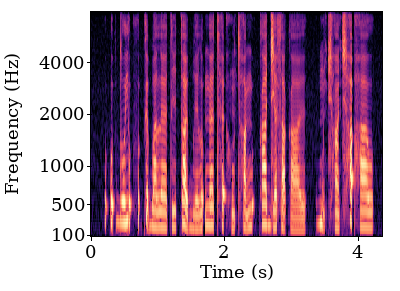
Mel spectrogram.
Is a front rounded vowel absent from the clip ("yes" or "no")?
yes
